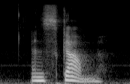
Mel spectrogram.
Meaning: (noun) 1. shame (feeling) 2. shame (disgrace) 3. a disgrace (something shameful) 4. (great) shame, (great) pity (a regrettable thing, often morally (or hyperbolically as if morally regrettable))
- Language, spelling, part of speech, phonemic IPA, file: Swedish, skam, noun / proper noun, /skamː/, Sv-skam.ogg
